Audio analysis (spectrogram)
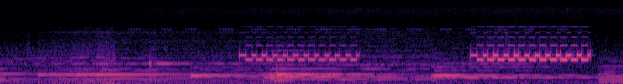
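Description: A telephone rings twice in rapid trilling bursts, each lasting over a second with a pause between, clear over a soft, sustained musical background.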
